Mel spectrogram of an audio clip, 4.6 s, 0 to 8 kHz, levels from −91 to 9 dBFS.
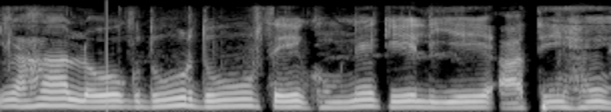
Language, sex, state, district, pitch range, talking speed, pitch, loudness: Hindi, male, Chhattisgarh, Balrampur, 145-170 Hz, 120 wpm, 155 Hz, -17 LUFS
